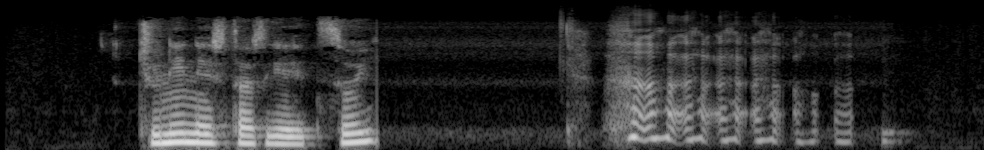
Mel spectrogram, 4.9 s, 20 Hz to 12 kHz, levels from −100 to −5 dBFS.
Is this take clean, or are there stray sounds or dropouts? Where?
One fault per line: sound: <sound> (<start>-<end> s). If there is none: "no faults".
sound: laugh (2.8-4.3 s)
